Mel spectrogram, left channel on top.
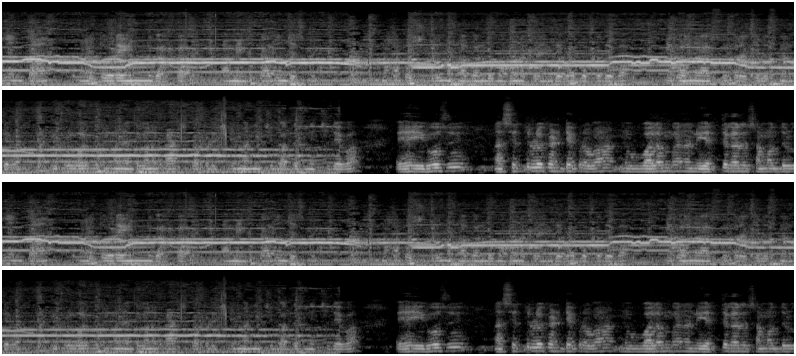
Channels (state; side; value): quieter; right; 3.7 dB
